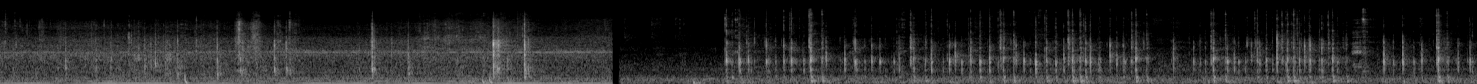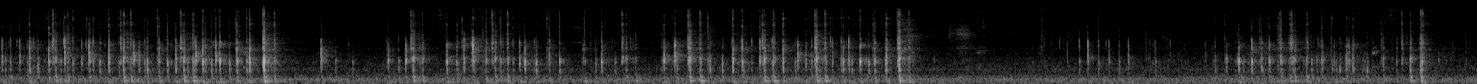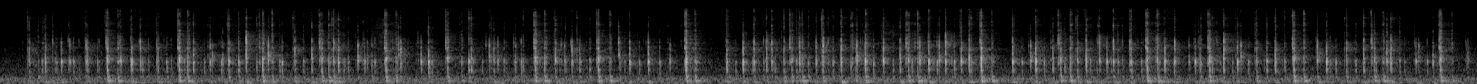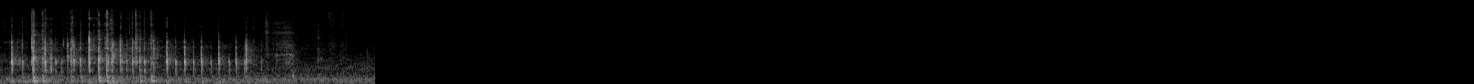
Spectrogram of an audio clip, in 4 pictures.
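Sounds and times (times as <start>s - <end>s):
mechanical keyboard typing: 0.0s - 5.4s, 7.2s - 24.0s, 25.4s - 29.2s, 29.8s - 47.0s.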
